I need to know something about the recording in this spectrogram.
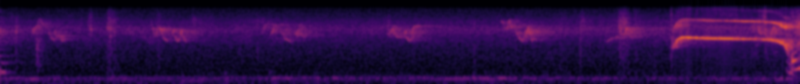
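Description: Faint, scattered bird chirps, then near the end a loud, high-pitched shriek held steady for over a second that drops sharply in pitch as it ends.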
